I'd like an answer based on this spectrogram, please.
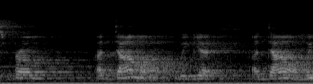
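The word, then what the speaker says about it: אדם: And so, essentially, it's from Adama we get Adam. We pronounce the name Adam.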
